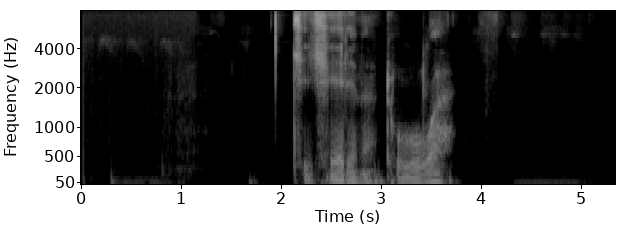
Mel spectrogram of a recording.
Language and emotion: Russian, neutral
